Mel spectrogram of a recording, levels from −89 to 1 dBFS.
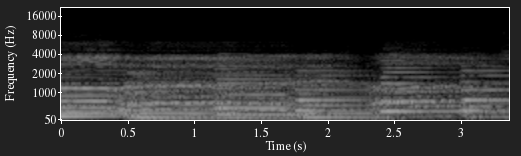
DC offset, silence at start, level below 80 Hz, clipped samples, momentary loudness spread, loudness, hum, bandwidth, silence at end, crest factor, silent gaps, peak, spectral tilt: under 0.1%; 0 s; -76 dBFS; under 0.1%; 4 LU; -39 LUFS; none; 9.4 kHz; 0 s; 14 dB; none; -24 dBFS; -7.5 dB/octave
